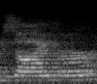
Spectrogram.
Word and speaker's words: desire: So, well, first of all, I'm going to show you that it's desire, it's two syllables.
